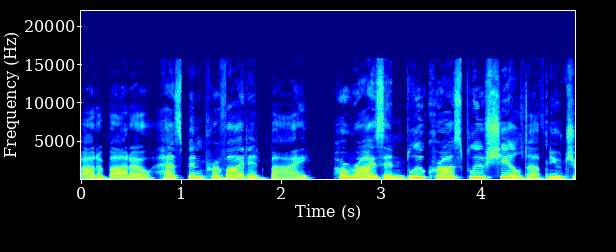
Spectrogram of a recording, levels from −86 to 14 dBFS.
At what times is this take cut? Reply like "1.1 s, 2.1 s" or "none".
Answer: 1.0 s

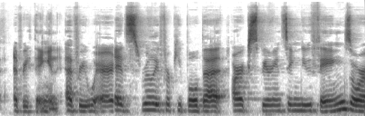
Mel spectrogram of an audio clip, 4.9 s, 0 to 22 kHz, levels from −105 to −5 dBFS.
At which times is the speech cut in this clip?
1.5 s, 3.0 s

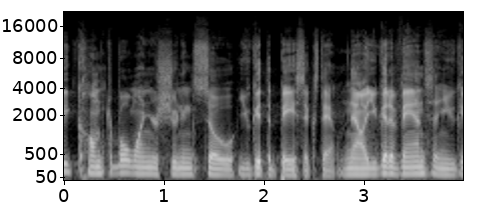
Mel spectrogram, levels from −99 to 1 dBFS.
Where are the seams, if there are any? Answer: 1.8 s

